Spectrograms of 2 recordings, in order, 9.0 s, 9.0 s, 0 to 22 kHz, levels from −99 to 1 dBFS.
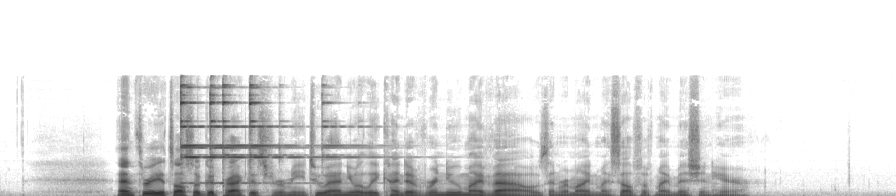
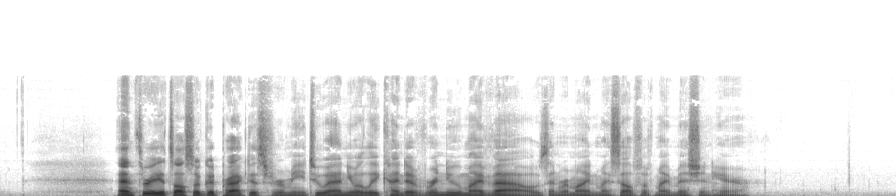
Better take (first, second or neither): second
